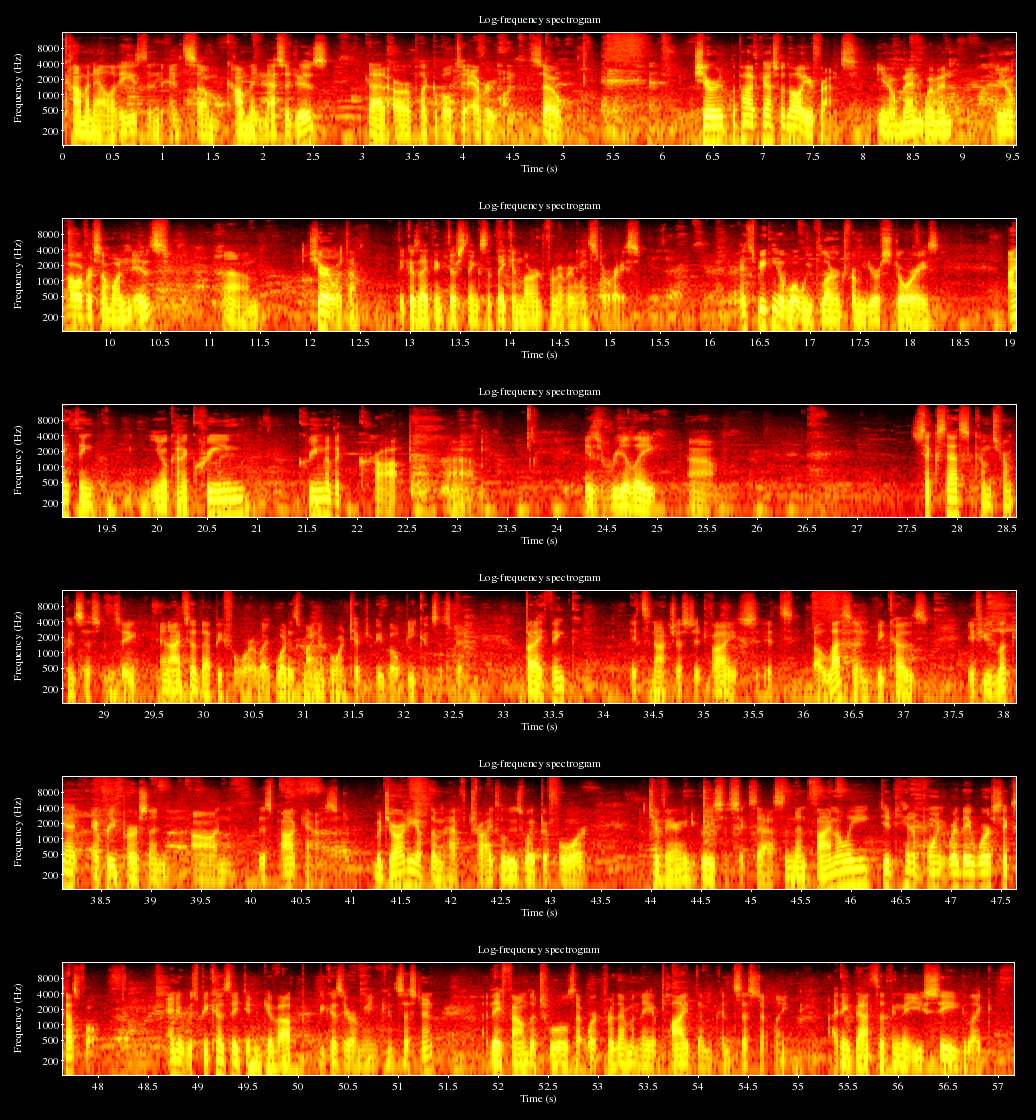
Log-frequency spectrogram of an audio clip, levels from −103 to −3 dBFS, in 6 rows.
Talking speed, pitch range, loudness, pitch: 175 wpm, 80-105 Hz, -25 LUFS, 90 Hz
